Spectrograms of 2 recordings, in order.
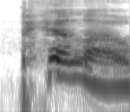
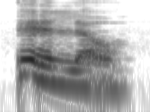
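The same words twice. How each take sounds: First: The p has a puff of air. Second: The p has no puff of air. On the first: The speaker calls it wrong. "If we aspirate our consonants, then we are doing our consonants like in English. ... So not pillow" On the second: The speaker calls it right. "but pillow, pillow, if that word were in Italian"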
